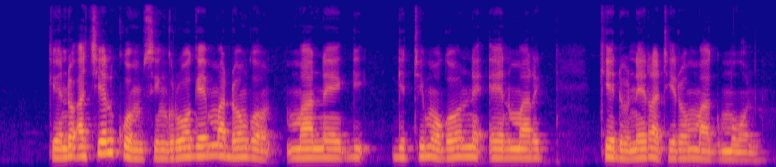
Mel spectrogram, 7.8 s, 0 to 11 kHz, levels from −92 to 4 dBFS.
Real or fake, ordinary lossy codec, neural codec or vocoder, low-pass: real; none; none; 9.9 kHz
